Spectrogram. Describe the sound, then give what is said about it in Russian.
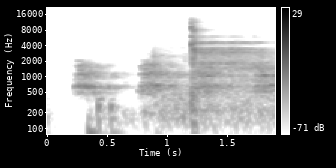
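A dog running loose in a village barks in a short run of loud, overlapping yelps, continuing for a couple of seconds with no talking. “Бегает и гавкает.”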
